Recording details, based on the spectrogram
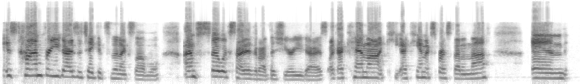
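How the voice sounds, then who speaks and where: A young woman leading a team call with a fired-up motivational pep talk, casual and excitable. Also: medium pitch, fairly quick, dry recording, low-quality recording. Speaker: team leader of a sales call.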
